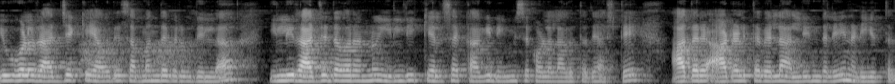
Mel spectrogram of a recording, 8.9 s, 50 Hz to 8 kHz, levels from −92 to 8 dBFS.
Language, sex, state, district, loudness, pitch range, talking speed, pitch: Kannada, female, Karnataka, Dharwad, -22 LUFS, 165-185 Hz, 105 wpm, 180 Hz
